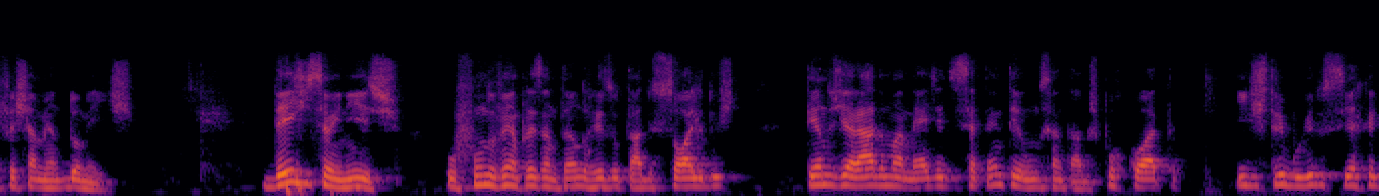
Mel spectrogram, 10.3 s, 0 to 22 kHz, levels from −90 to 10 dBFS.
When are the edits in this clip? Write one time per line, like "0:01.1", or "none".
none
